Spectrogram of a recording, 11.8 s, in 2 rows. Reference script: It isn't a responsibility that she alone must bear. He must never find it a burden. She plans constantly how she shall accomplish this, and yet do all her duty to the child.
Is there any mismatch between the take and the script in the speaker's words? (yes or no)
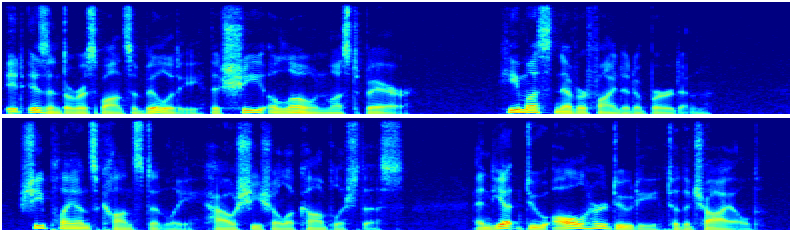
no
